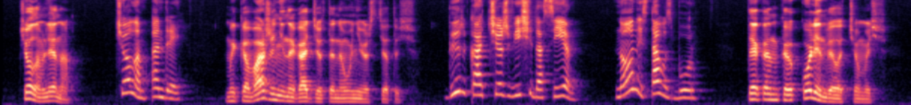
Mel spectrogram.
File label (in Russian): dialog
